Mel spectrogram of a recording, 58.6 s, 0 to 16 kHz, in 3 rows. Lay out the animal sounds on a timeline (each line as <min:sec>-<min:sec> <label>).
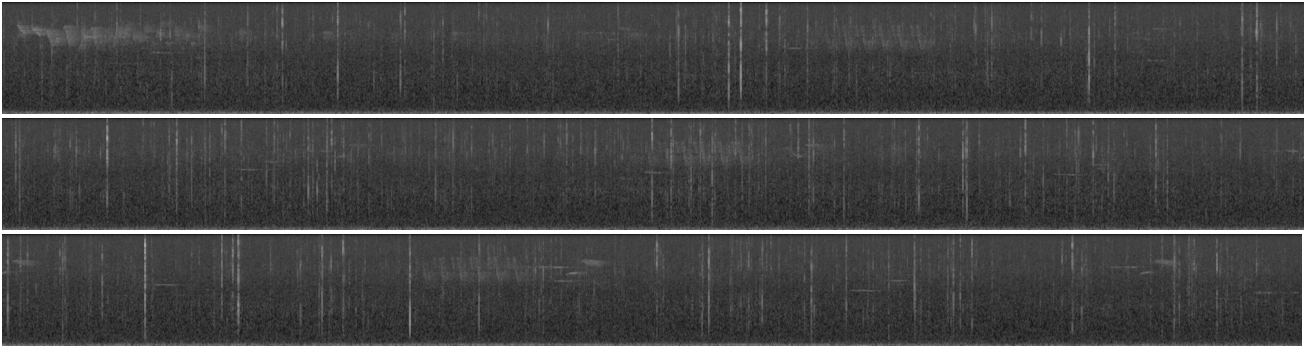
0:00.0-0:03.1 Louisiana Waterthrush (Parkesia motacilla)
0:01.9-0:02.9 Hermit Thrush (Catharus guttatus)
0:08.3-0:09.7 Black-throated Green Warbler (Setophaga virens)
0:11.4-0:14.0 Ovenbird (Seiurus aurocapilla)
0:22.8-0:23.9 Hermit Thrush (Catharus guttatus)
0:23.9-0:25.1 Black-throated Green Warbler (Setophaga virens)
0:28.9-0:29.9 Hermit Thrush (Catharus guttatus)
0:29.0-0:30.8 Ovenbird (Seiurus aurocapilla)
0:30.7-0:31.9 Black-throated Green Warbler (Setophaga virens)
0:35.1-0:36.4 Hermit Thrush (Catharus guttatus)
0:38.3-0:39.7 Black-throated Green Warbler (Setophaga virens)
0:41.0-0:42.3 Hermit Thrush (Catharus guttatus)
0:45.1-0:47.0 Ovenbird (Seiurus aurocapilla)
0:46.7-0:48.1 Black-throated Green Warbler (Setophaga virens)
0:51.5-0:52.8 Hermit Thrush (Catharus guttatus)
0:55.5-0:56.7 Black-throated Green Warbler (Setophaga virens)
0:57.6-0:58.5 Hermit Thrush (Catharus guttatus)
